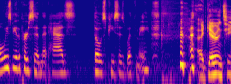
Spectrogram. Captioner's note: chuckles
